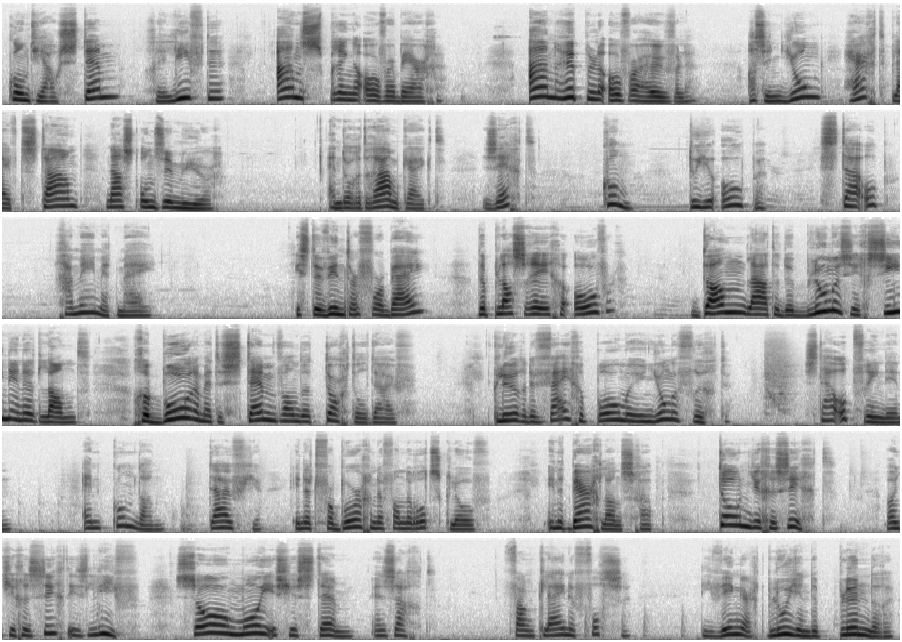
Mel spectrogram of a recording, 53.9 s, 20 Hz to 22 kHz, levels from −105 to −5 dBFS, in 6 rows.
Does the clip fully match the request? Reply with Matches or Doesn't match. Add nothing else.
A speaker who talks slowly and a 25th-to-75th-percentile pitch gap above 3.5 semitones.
Matches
